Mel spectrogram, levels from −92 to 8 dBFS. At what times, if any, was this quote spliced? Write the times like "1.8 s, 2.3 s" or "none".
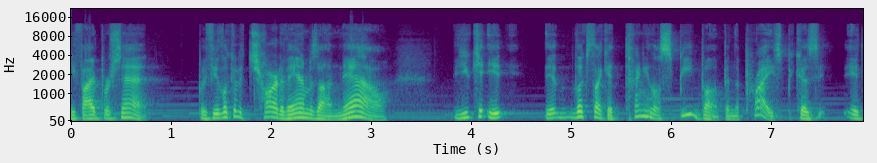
none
